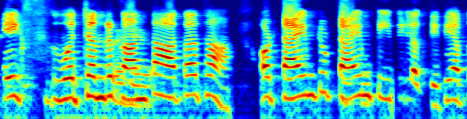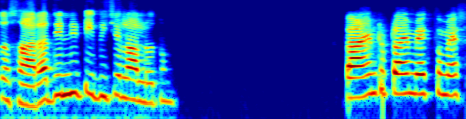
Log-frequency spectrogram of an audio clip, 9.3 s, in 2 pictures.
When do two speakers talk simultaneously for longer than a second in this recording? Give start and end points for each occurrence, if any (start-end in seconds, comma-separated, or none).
none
